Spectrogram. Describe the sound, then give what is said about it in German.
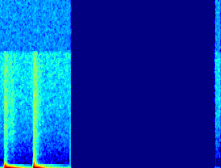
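Loud knocking on a window: two quick, dull thuds, then a pause of nearly two seconds before a third knock. The knocks are low and hollow, with silence around them. “Doch plötzlich klopft es laut an sein Fenster.”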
